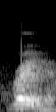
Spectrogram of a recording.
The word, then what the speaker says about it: Brega: His name is Rich Brega. Am I pronouncing your name right? Yeah, that's correct.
